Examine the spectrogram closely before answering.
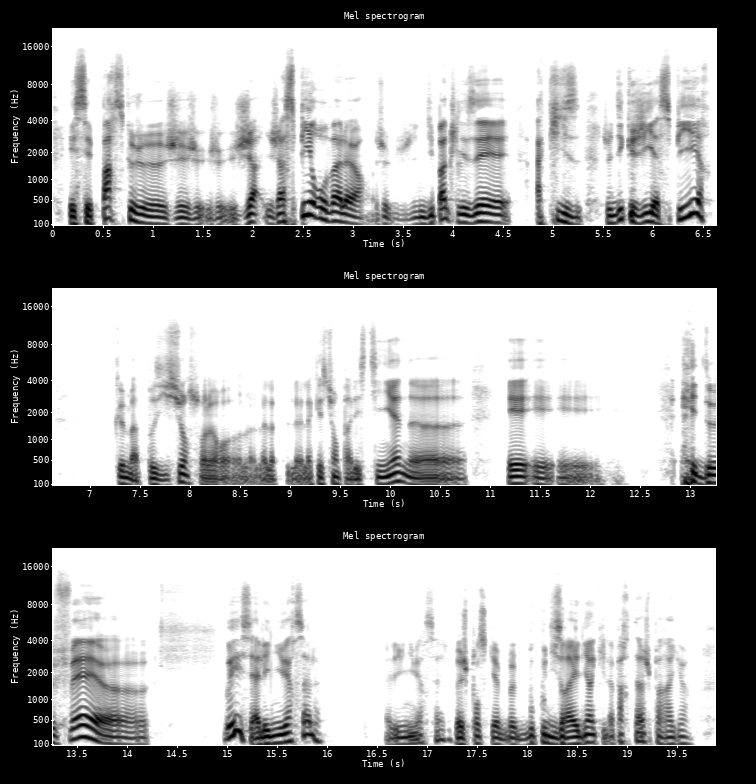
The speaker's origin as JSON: {"language": "French", "area": "Berry", "region": "Centre-Val de Loire", "country": "France", "tie": "born or raised there", "moved": "yes", "lives_now": "Bordeaux, France", "said": "Je suis né dans le, dans le Berry et y ai grandi"}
